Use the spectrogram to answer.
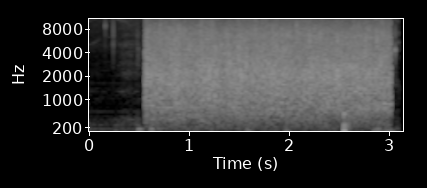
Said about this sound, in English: I like the applause button. Yes, I like it too.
